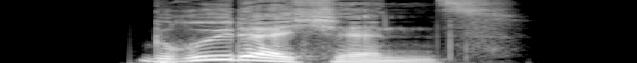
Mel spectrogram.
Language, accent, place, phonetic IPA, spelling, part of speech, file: German, Germany, Berlin, [ˈbʁyːdɐçəns], Brüderchens, noun, De-Brüderchens.ogg
- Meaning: genitive singular of Brüderchen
